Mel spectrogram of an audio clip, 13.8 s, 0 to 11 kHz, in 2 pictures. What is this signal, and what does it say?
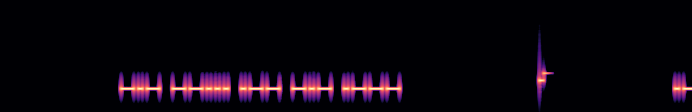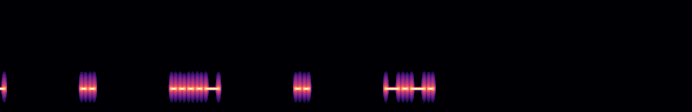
Morse code, heard as a keyed tone, about 28 wpm, spaced as for 14 wpm, 700 Hz. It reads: K7WKJ AI4IC
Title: USA Call Signs - 5 Characters - 6x Character Spacing - 28wpm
